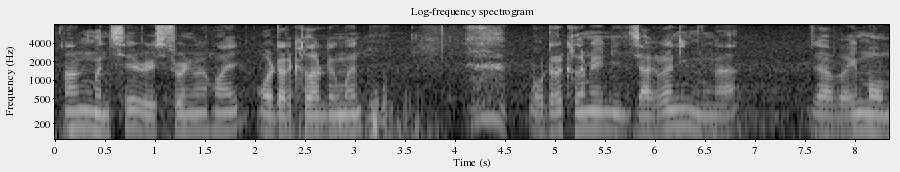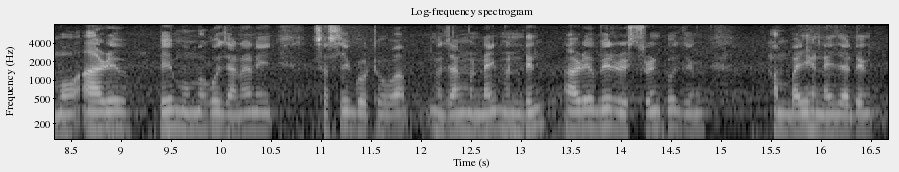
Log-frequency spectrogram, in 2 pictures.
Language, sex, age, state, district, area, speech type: Bodo, male, 18-30, Assam, Chirang, urban, spontaneous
